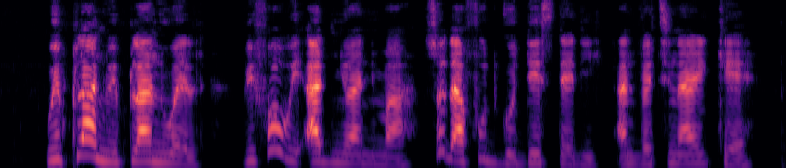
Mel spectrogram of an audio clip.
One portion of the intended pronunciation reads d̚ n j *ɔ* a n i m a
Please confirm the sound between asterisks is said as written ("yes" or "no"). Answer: no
